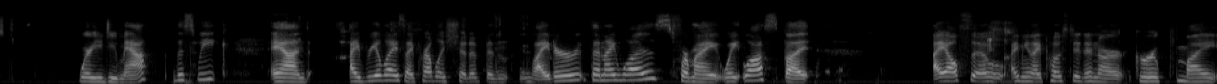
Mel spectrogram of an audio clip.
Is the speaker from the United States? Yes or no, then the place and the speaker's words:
yes; Nevada, United States; now in Texas, United States; I grew up in Nevada, so I know about like the California Mexican food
